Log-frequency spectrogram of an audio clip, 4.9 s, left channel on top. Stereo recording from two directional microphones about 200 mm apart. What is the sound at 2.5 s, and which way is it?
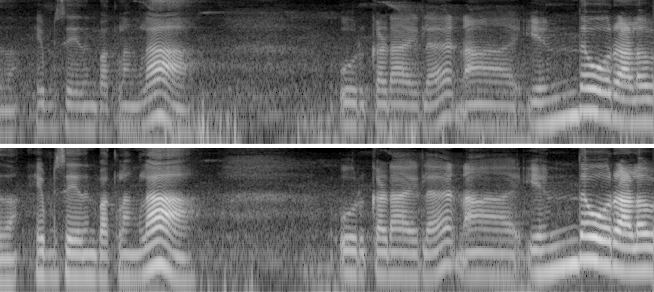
Speech, 25° right (ahead or behind).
